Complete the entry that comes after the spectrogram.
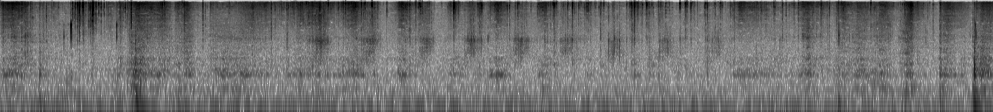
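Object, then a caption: Soap flakes. A large pile of dry, cream-white soap shavings on a table is grabbed and crushed by hand, the brittle, solid flakes crunching and crumbling. The result is a steady run of dense, bright crinkling crackles with sharp, dry snaps and almost no low end.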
